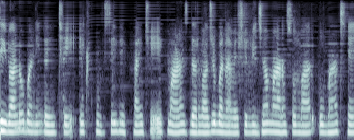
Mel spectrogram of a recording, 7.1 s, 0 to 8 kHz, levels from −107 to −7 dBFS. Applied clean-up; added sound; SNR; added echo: neural mask model DeepFilterNet 3.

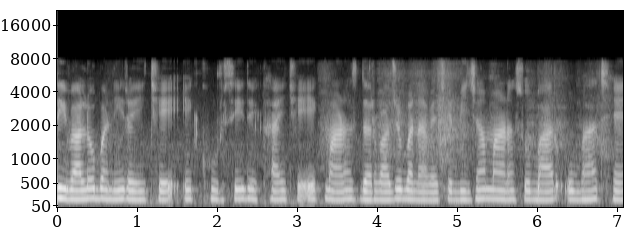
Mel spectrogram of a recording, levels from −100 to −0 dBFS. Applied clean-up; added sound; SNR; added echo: none; none; none; none.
